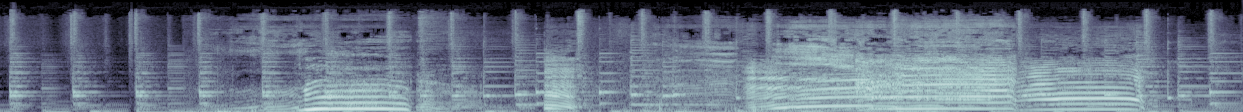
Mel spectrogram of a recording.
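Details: Cattle mooing: a short low moo around three seconds, then a longer drawn-out moo that slides upward and holds for several seconds, with a steady background music beat throughout.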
